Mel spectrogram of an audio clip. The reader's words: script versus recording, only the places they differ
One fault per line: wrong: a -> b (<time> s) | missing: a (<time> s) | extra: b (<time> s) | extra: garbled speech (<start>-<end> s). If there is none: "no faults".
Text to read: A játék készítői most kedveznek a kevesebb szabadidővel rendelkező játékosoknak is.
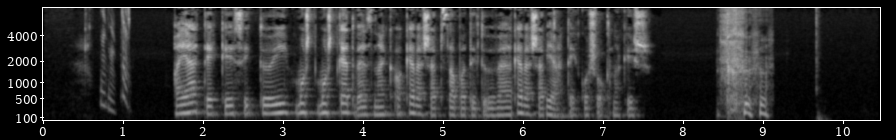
extra: most (3.4 s)
wrong: rendelkező -> kevesebb (5.9 s)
